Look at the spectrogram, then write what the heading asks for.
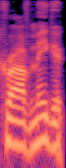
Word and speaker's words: Krav Maga: It's also worth noting that Taco pronounces Krav Maga correctly, but the robot does not. No, you're not doing Krav Maga. It's not Krav Make America Great Again.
